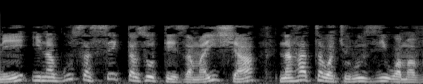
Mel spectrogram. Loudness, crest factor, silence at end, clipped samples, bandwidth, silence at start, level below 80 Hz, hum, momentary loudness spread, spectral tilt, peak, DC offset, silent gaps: -20 LUFS; 16 dB; 0 s; under 0.1%; 6.6 kHz; 0 s; -54 dBFS; none; 5 LU; -4.5 dB/octave; -4 dBFS; under 0.1%; none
